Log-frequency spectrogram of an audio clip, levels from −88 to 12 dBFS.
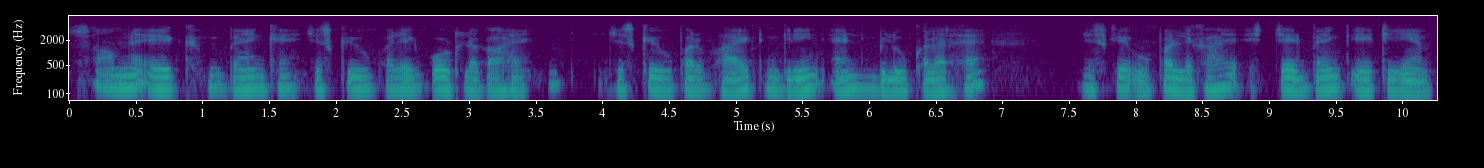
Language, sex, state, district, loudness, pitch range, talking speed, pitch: Hindi, male, Jharkhand, Sahebganj, -43 LUFS, 120-135 Hz, 145 wpm, 130 Hz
